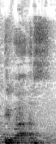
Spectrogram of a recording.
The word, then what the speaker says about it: divas: They are called divas. Look, I'll spell it for you.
